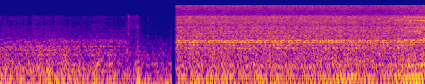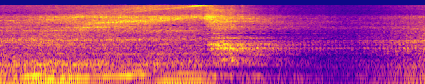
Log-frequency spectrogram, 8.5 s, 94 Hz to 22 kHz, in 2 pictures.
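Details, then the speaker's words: Toyota Innova Reborn diesel with an open air filter fitted, about 600–700 km later, stationary with throttle blips: a high turbo whistle climbs and falls with the revs over the diesel clatter; a normal, healthy turbo spool. "Oke tadi setelah kita dengarkan Bagaimana suara siung-siungnya ya suara turbonya suara dengingan turbonya kita sudah dengarkan tadi saat mobil kita berhenti Kita injak gas itu suara S seperti itu ya"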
